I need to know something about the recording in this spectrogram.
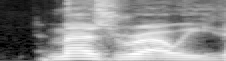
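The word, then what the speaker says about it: Mazraoui: Masraoui.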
